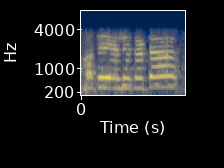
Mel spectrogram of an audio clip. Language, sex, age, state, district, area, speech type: Bengali, female, 30-45, West Bengal, Birbhum, urban, conversation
